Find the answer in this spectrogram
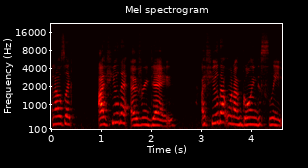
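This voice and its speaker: Her voice is high and bright with a sharp tone, and this woman speaks at a moderate pace. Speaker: vlogger. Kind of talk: casual chat. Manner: animated.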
